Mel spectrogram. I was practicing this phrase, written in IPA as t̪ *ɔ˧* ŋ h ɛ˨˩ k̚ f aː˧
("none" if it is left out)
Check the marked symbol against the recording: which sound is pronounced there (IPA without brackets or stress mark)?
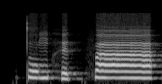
ɔ˧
